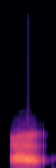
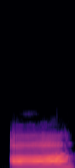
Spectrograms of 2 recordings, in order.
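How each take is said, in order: First: The pitch falls sharply from high to low. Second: The pitch rises from mid to high. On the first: "the fourth tone we are going down" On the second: "second tone is going up"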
